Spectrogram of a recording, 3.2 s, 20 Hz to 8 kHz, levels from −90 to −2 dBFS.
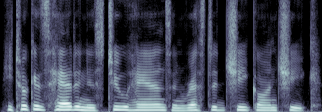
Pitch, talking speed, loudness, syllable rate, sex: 195 Hz, 240 wpm, -16 LUFS, 4.5 syllables/s, female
